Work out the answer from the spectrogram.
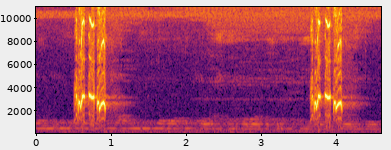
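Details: Lure recording of a sooty-headed bulbul singing for young bulbuls to answer: two crisp three-note phrases about three seconds apart, slurred and ringing, over a faint steady low hum.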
